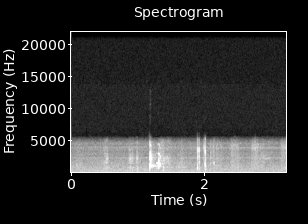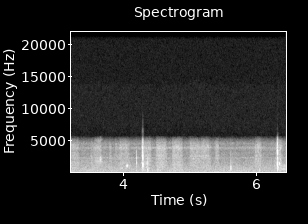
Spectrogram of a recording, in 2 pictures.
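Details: Infant's first hiccups: about five soft, sharp little catches in a few seconds over quiet room noise; hiccups.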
